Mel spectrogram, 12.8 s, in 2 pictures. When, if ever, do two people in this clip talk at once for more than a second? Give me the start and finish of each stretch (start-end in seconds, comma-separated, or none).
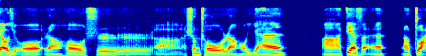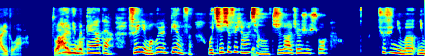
none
